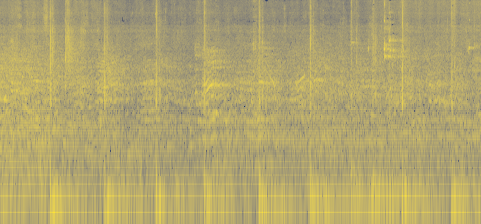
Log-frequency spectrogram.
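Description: A basketball bounces on a wooden floor with hollow thumps.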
